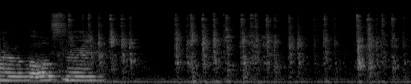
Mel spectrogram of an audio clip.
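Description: Typing on a computer keyboard: a fast run of key clicks starting about a second in.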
